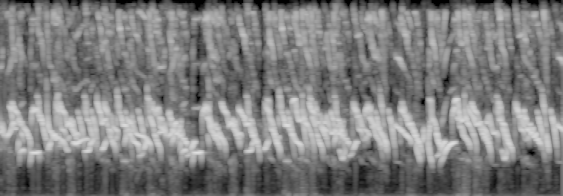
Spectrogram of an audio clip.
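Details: Sparring-partner white-eye (pleci) song used to provoke captive birds to sing: a continuous, very fast jumble of shrill, slurred notes with almost no breaks.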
